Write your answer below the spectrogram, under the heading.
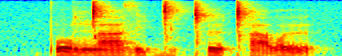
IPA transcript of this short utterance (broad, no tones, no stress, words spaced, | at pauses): pʼoŋ͡ǀaːziɡ͡ǀi ǀʰʏǀʰalˠʏː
